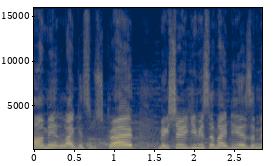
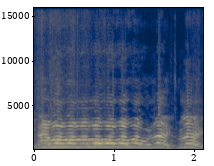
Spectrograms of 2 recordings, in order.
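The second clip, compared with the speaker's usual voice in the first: calling out; 6 semitones higher, 3 dB louder than usual. Real, not acted. Crowd rushing the host.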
